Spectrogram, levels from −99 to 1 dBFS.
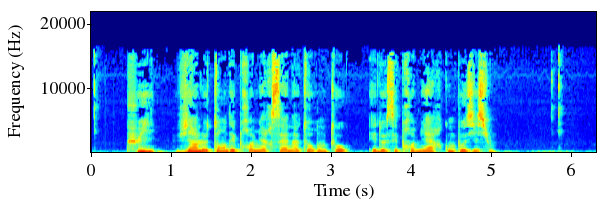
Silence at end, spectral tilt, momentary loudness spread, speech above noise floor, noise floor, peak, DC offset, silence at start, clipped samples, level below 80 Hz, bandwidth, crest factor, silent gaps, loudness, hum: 0.35 s; -4.5 dB/octave; 19 LU; 24 dB; -47 dBFS; -6 dBFS; under 0.1%; 0.45 s; under 0.1%; -52 dBFS; 16.5 kHz; 18 dB; none; -23 LUFS; none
